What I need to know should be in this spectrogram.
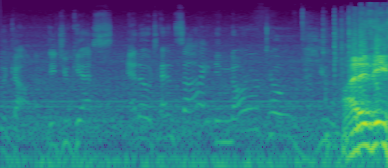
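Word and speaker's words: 穢土転生: Did you guess Edo Tensei? In Naruto, Why does he say it like that? It's not Edo Tensei. Edo Tensei. Say fucking Edo Tensei.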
